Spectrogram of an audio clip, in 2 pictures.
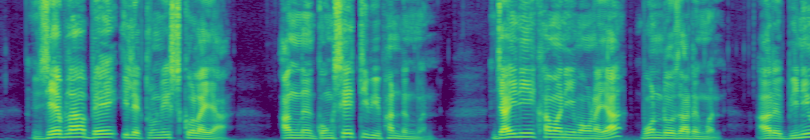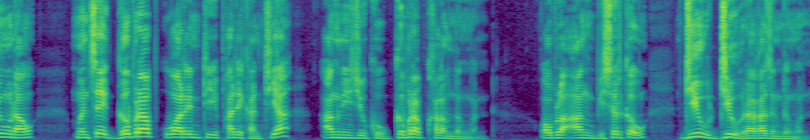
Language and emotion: Bodo, angry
